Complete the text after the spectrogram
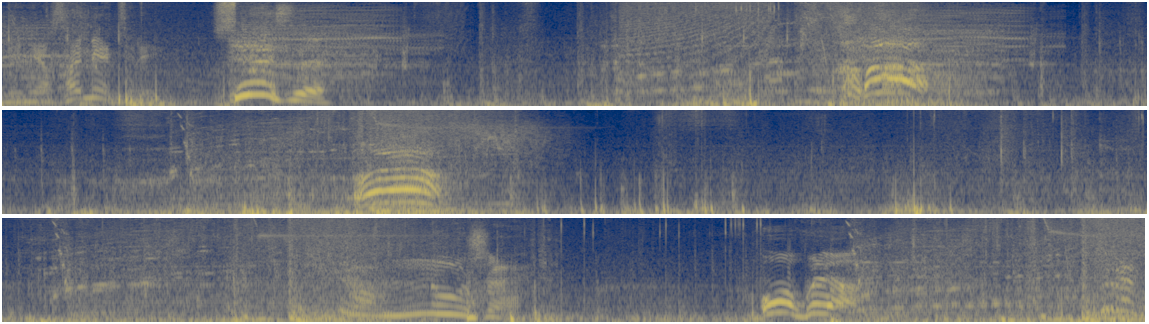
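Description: A young man exclaims loudly nearby.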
